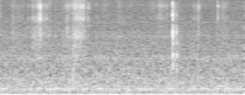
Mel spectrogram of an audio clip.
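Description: Faint handling sounds of printer paper and clear adhesive tape being pressed along a seam: a few short, sharp ticks and light rustles, spaced irregularly.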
